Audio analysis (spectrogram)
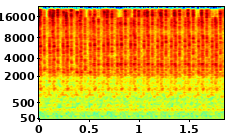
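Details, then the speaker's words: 2004 Ford F-350 5.4 Triton V8 idling, passenger valve cover removed: rapid, even metallic ticking from a loose timing chain guide; lifting the guide to tension the chain cuts the ticking about 75%. Chain, guides and tensioners to be replaced. "all right I hope you catch the time when I pick up the chain guide and apply more pressure to the chain and the ticking noise one way by 75%"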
